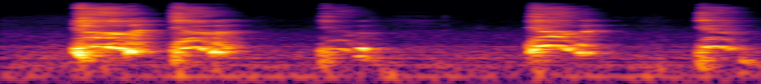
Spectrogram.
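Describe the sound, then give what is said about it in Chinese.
Someone coughs five times in harsh, breathy bursts, coming in an uneven rhythm with short pauses between them; no one speaks. “然后好想咳嗽，等我一下。”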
